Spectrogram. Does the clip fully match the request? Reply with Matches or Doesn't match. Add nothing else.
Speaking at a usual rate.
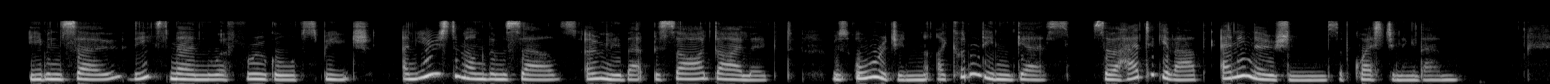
Doesn't match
